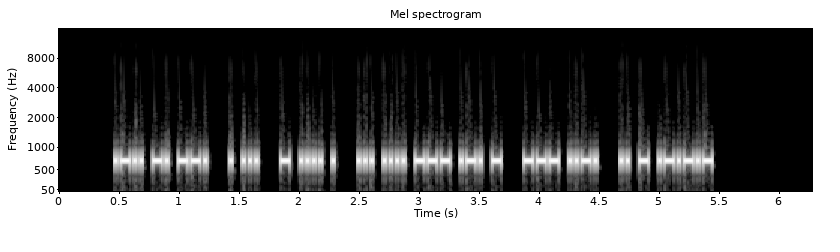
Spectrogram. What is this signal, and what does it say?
Morse code, heard as a keyed tone, about 48 wpm, 700 Hz. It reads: LNG ES THE SHORT OF IT.
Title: Sentences from Top 400 Words and Abbreviations 45wpm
